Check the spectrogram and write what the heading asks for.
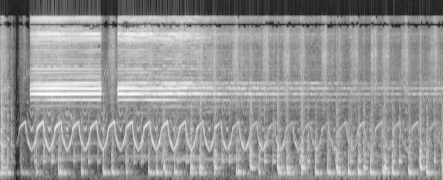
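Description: Police vehicle siren wailing in a fast yelp, its pitch sweeping up and down about three times a second, over a steady drumbeat.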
